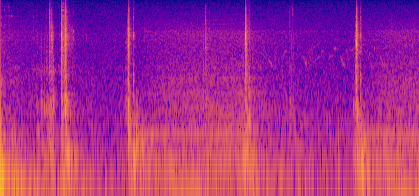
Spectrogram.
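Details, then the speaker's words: Honda EK Civic hatch, turbo project car with an engine of unknown condition and the ECU not yet installed: key-on clicks followed by a faint, steady hum of a second or two each time; fuel pump priming normally. "it does sound like fuel pumps running go ahead and pry out a few times"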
